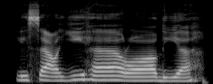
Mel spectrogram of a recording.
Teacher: لسعیہا میں عین ساکن کی آواز کو سین سے ملاتے ہوئے حلق سے ادا کریں گے اور راضیہ میں را اور ضاد کو پر پڑھیں گے۔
